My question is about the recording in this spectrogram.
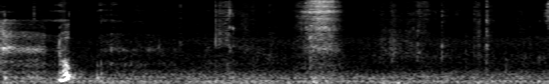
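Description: Trading cards being handled, one card sliding across the others: a soft swish about two seconds in, among faint rustles.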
